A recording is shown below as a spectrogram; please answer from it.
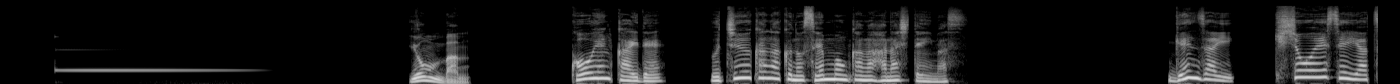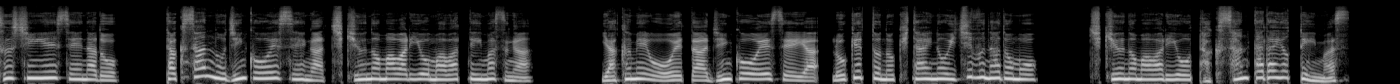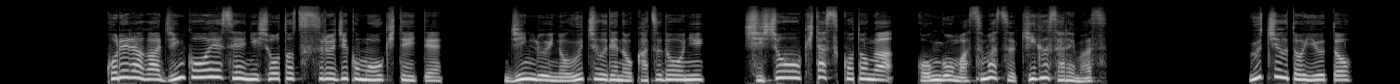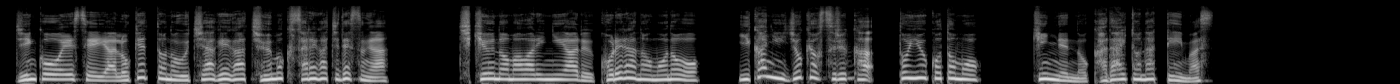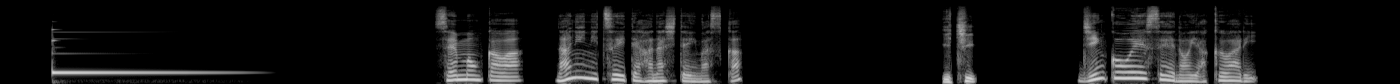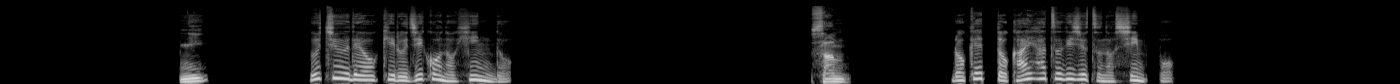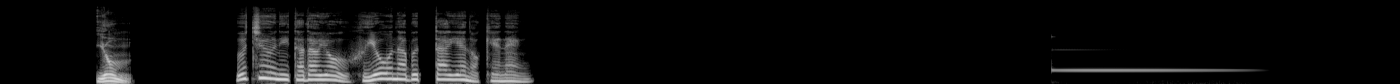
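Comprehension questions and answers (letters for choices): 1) 専門家は何について話していますか。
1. 人工衛星の役割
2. 宇宙で起きる事故の頻度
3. ロケット開発技術の進歩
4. 宇宙に漂う不要な物体への懸念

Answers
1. 4

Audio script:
これらは人工衛星に衝突する事故も 起きていて、人類の宇宙での活動に支障をきたすことが今後ますます危惧されます。 宇宙というと人工衛星や ロケットの打ち上げが注目されがちですが、 地球の周りにあるこれらのものをいかに除去するか、ということも 近年の課題となっています。

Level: N1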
